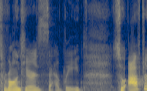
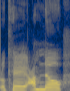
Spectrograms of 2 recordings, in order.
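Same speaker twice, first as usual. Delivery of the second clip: ordinary talk, nothing marked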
